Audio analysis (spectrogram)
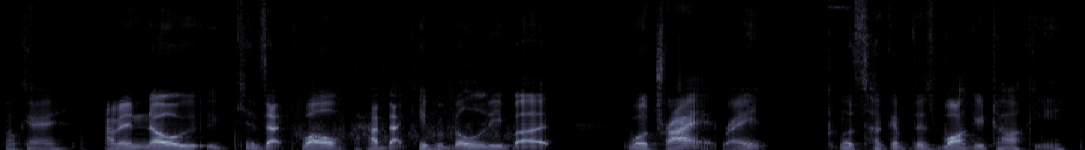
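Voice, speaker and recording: A man's voice: medium pitch, moderate pace, fairly bright tone. A man hosting a let's play with casual game commentary.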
